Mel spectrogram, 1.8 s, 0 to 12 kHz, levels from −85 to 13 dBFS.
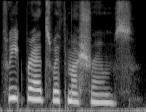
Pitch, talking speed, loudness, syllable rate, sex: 245 Hz, 100 wpm, -15 LUFS, 3.1 syllables/s, female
